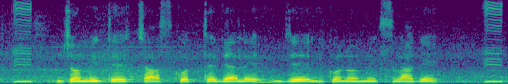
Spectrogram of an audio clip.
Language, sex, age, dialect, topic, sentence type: Bengali, male, 18-24, Western, banking, statement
